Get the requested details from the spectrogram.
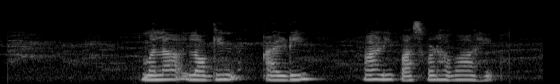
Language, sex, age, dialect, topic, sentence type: Marathi, female, 36-40, Standard Marathi, banking, statement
